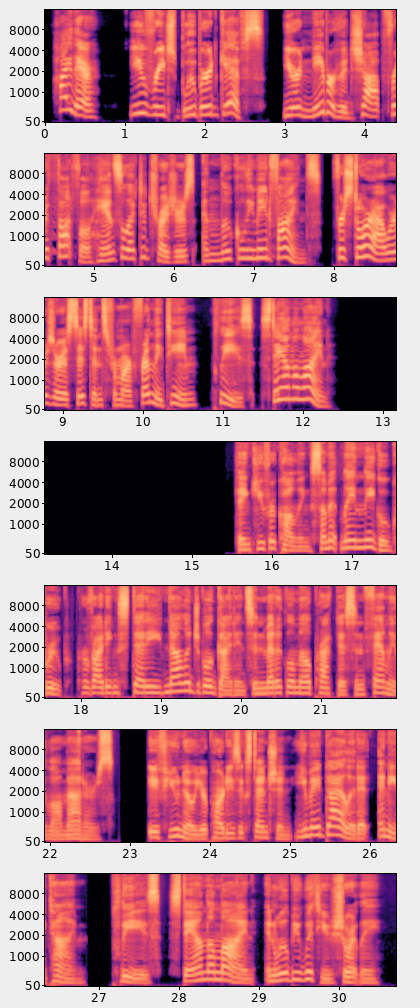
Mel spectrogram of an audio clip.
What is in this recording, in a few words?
Telephony Greeting Samples; de-essed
